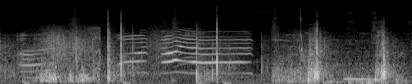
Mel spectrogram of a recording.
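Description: New Year's firecrackers going off several times in short sharp bangs, mixed with people shouting and cheering in high voices.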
